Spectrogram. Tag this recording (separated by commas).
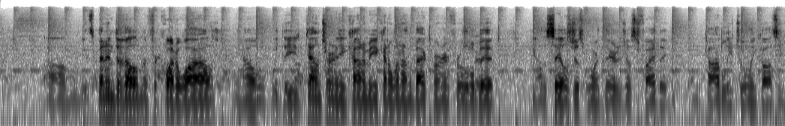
Music, Speech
